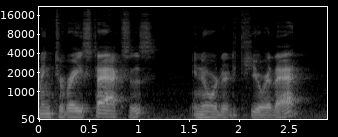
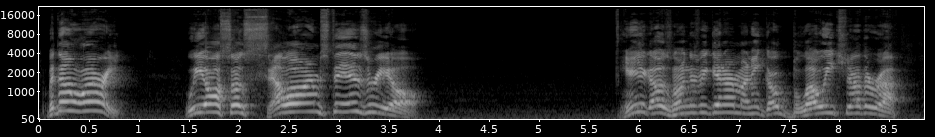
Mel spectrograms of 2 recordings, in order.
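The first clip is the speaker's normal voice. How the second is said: high, loud sarcastic sales pitch; mock cheery reassurance; 13 semitones higher, 8 dB louder than usual. Selling arms to both sides, mock cheery high shout.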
